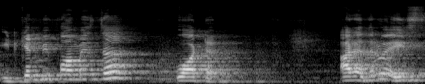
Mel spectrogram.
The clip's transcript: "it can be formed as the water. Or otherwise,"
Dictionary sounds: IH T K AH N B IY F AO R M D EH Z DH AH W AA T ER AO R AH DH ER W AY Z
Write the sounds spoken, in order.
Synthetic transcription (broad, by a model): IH T K AH N B IY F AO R M EH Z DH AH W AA T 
